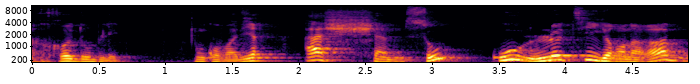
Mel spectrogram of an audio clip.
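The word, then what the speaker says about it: الشمس: Ash-shamsu. On ne va jamais dire el-shamsu. On va toujours dire ash-shamsu.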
